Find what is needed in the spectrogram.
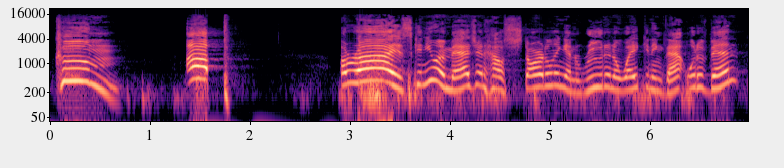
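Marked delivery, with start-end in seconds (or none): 0.0-0.7 Kum shouted high and loud; Kum as a sudden loud command. Shown as a demonstration. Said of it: "The very same Hebrew word". 1.4-3.6 high, loud, sudden commands; a captain roaring up and arise; startling shout. Acted.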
